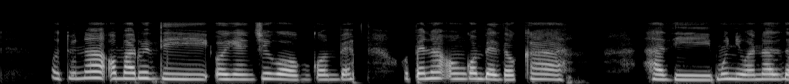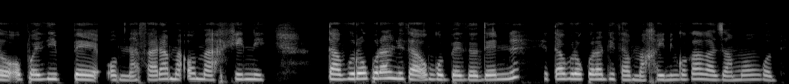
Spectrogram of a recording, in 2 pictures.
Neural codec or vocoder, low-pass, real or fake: none; 7.2 kHz; real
